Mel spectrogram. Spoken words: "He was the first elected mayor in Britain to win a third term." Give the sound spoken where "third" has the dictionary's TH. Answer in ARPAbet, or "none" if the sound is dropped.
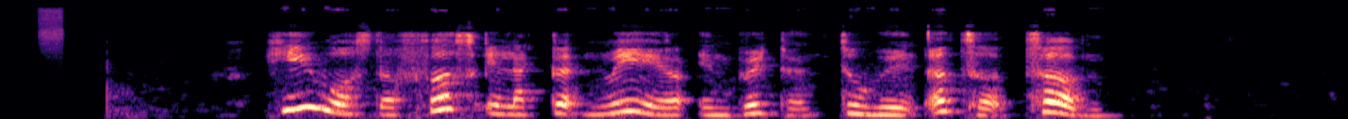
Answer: T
